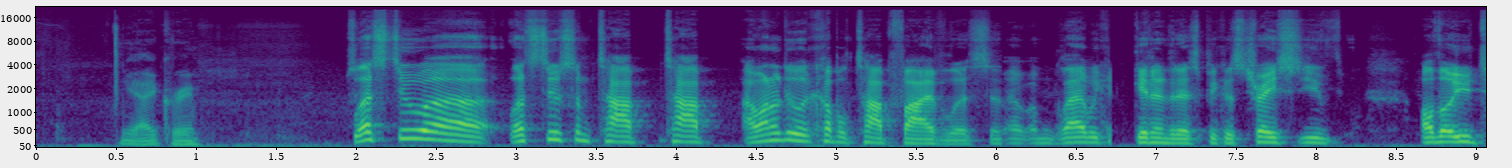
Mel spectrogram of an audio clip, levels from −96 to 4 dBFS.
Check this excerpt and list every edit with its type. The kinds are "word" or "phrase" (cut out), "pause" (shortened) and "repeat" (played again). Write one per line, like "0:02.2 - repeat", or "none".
0:02.0 - word
0:03.9 - repeat
0:06.0 - word
0:06.7 - word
